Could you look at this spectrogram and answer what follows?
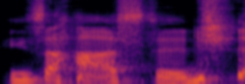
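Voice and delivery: stall, then own up awkwardly; imitating a hesitant, sheepish explanation; sheepish admission. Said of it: "The delivery of this".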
